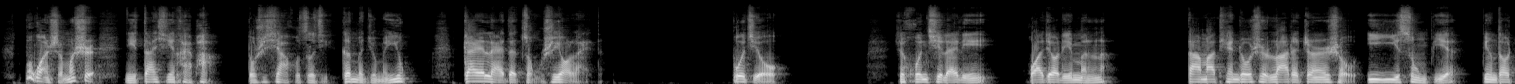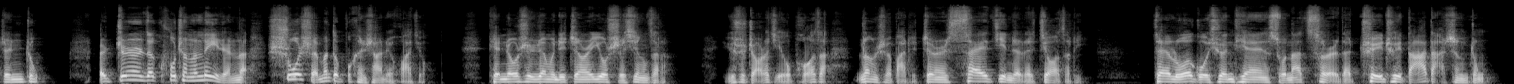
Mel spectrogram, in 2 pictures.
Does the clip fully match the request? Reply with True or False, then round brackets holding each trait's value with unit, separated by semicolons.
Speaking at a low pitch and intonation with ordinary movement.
True (115 Hz; 3.5 semitones)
